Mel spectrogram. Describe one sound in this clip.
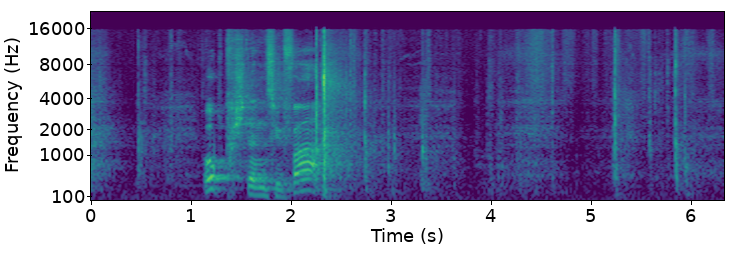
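A plastic frame knocks and clicks as it is pressed into place.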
